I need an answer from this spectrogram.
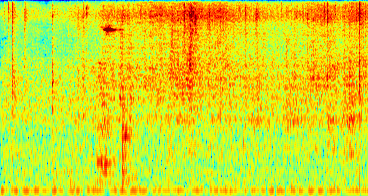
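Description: Besan chilla batter sizzling in oil on a hot flat griddle (tawa), a fine steady hiss with scattered small crackles and pops.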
